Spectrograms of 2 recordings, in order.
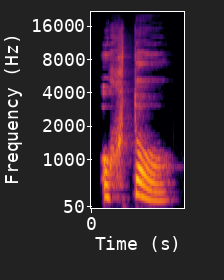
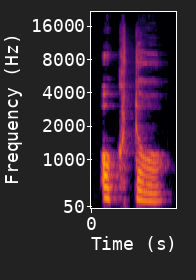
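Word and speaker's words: οκτώ: Sometimes, though, especially in casual conversation, Greeks also use efta instead of epta, ochto instead of okto, and ennia instead of enea.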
